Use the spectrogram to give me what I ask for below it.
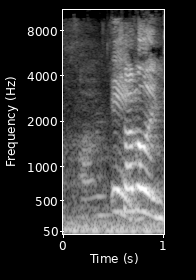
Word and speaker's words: shuttling: Shuttling. Drop the I. That's a two-syllable.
